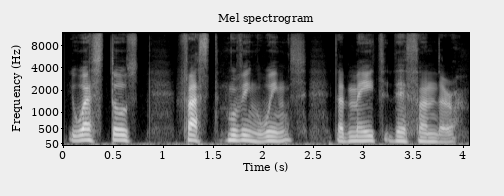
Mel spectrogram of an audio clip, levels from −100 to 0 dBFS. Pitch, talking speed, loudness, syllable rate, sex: 135 Hz, 150 wpm, -23 LUFS, 4.2 syllables/s, male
